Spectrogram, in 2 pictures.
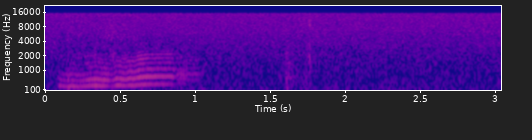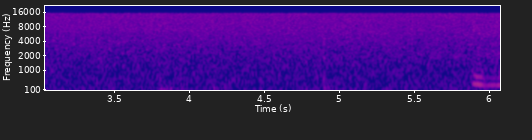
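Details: A sleeping male Egyptian Mau gives a squeaky, whistling snore that returns after several seconds of quiet breathing.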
